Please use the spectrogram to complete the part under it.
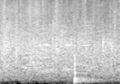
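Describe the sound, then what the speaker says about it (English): A darts crowd at the WDF World Championship gives a steady, moderate ripple of applause, a spread wash of clapping from the hall with one sharp thump near the middle. "Nice ripple of applause, though, for the attempt."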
